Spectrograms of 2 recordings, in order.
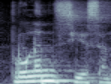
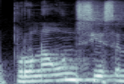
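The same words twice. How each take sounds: First: प्रोनंसिएशन said with a short "nun", pro-NUN-si-e-shan; the right form प्रोनंसिएशन, short uh vowel in the second syllable; correct pronunciation. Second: प्रोनाउंसिएशन said with a full "nau" diphthong, pro-NAUN-si-e-shan; the mistaken form प्रोनाउंसिएशन with "ou" as in "noun"; wrong pronunciation. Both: Shown as a demonstration. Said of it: "प्रोनाउंसिएशन नहीं होता है".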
